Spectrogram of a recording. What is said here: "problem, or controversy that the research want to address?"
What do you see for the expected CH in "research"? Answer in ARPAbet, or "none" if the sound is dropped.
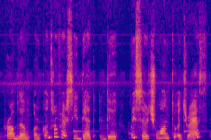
CH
